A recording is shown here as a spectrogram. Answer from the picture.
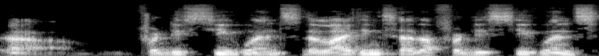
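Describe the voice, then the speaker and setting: Speaking in an Italian accent, this man has a medium pitch. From Italy. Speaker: CG supervisor and lighting artist panelist. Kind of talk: panel presentation.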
